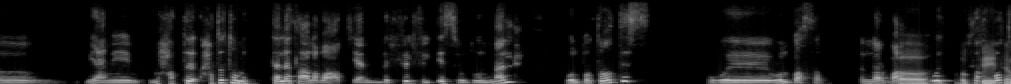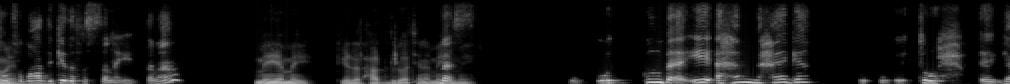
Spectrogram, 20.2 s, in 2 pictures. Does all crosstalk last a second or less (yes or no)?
no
